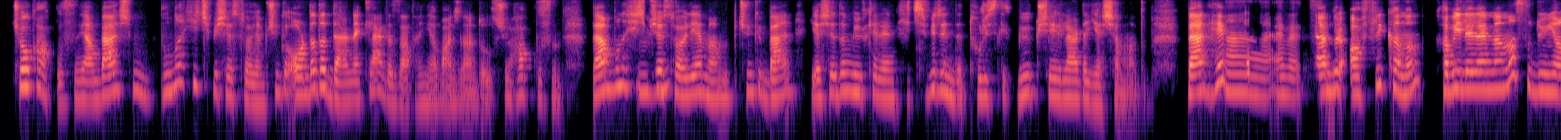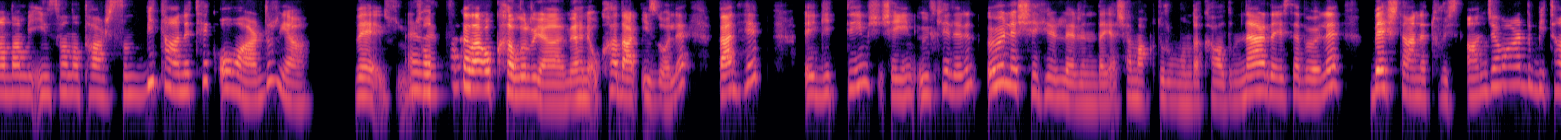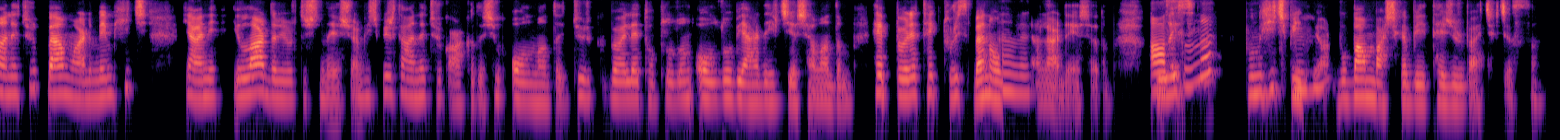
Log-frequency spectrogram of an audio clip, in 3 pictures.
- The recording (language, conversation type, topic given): Turkish, podcast, Dil bilmeden nasıl iletişim kurabiliriz?
- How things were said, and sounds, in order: other background noise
